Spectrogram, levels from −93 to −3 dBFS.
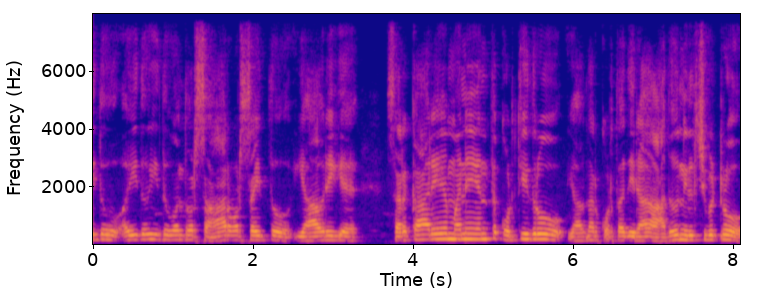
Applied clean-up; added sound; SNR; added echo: none; none; none; none.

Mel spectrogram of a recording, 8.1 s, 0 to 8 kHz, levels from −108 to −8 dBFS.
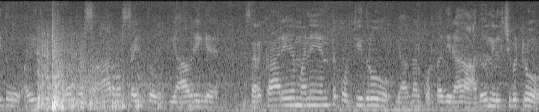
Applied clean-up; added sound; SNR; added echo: none; Thunder / Rain; -2 dB; none.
